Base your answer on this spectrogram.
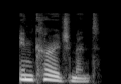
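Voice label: "encouragement", American English, female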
